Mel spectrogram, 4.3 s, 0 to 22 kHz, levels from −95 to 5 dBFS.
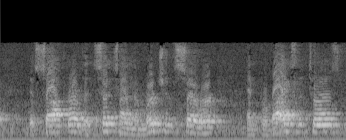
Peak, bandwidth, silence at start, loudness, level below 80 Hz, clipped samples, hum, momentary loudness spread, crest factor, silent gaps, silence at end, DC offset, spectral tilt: -6 dBFS; 7.4 kHz; 0 s; -23 LUFS; -54 dBFS; under 0.1%; none; 12 LU; 16 dB; none; 0 s; 0.5%; -4.5 dB/octave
